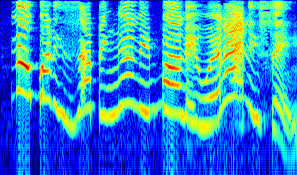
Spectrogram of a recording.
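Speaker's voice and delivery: very high yell with swinging, swooping pitch. A woman shouts at two boys, shouting. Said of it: "shouted Miss Singerbrains".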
